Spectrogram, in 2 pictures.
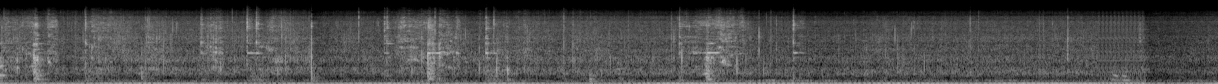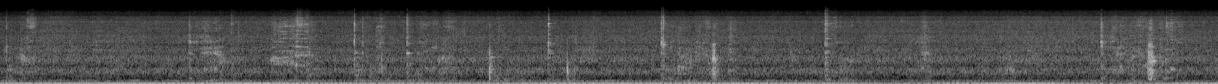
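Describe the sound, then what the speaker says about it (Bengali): Onions fry in a pan on a gas stove for a chicken kosha, with a continuous close sizzle and repeated scraping strokes of a spatula stirring throughout, with no talking. "পেঁয়াজটা পুরো লাল করে ভাজবো না, হালকা লাল করে ভেজে মশলা দিয়ে নেব।"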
